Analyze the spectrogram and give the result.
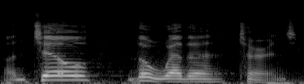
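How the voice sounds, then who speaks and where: A man voicing an eager, bossy little female yellow bird who plays teacher, chirpy and jumping up high in pitch. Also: big pitch swings, very slow, creaky, long reverb tail, lo-fi sound, full character voice.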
